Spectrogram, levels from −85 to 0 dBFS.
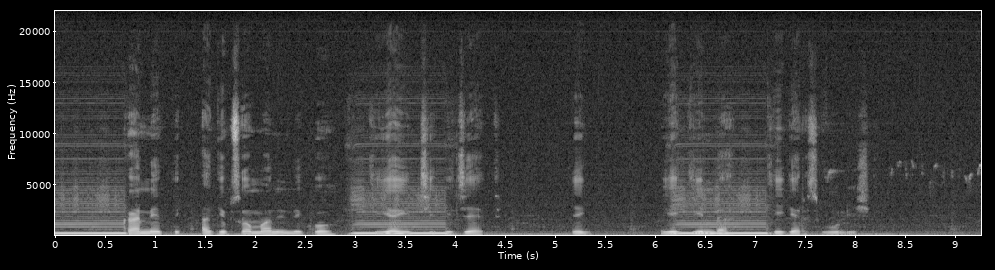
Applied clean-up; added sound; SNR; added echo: none; Telephone; 2 dB; none.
